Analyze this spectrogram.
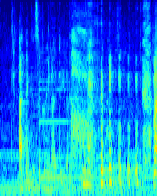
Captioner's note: Mirtala sighs softly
